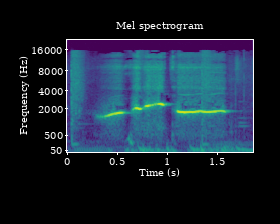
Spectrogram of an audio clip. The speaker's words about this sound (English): I can whistle pretty loud, not gonna lie. But I don't ever whistle, though.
